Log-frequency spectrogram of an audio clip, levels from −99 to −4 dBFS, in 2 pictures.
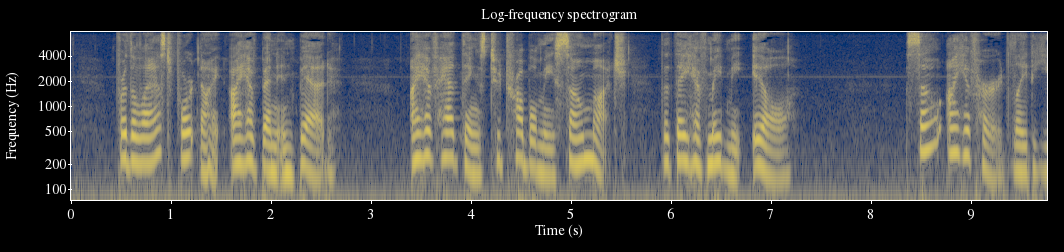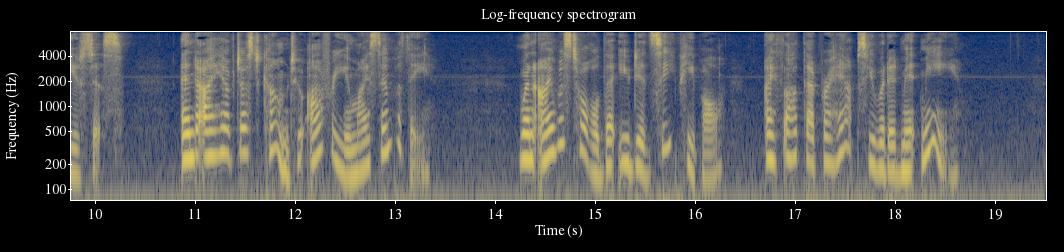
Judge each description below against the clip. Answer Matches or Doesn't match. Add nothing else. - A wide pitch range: Matches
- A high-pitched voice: Matches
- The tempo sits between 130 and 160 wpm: Doesn't match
